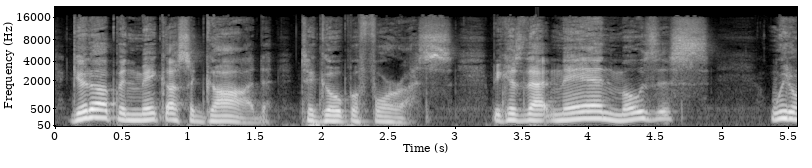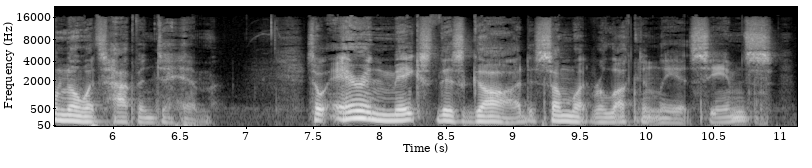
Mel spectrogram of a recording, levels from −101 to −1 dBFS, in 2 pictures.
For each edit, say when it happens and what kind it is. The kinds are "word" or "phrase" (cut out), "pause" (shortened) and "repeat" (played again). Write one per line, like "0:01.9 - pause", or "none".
none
